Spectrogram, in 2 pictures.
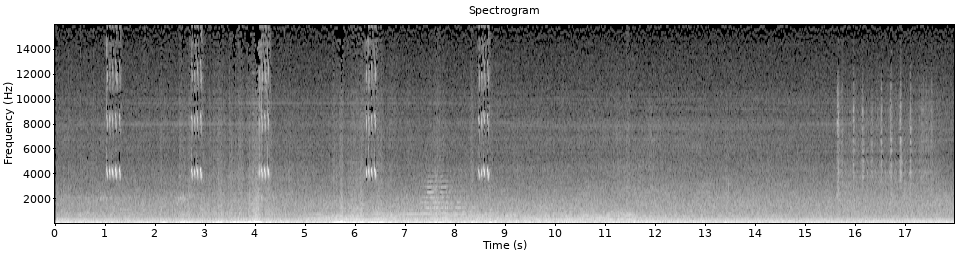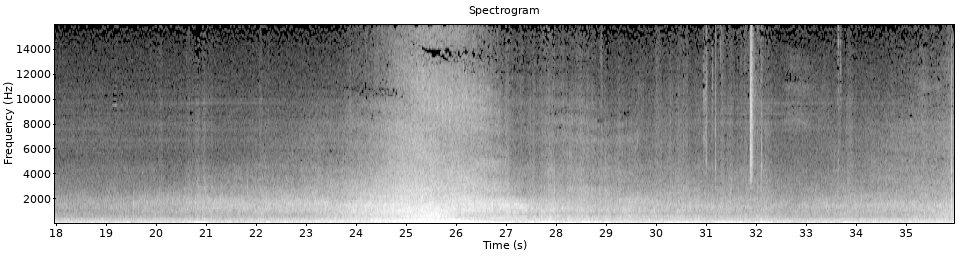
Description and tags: I heard a cricket in the bush and decided that that sound might be interesting in something... Recorded at Ball State by a zoom recorder (by AJH)
bsu, bug, kricket, nature, traffic, university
